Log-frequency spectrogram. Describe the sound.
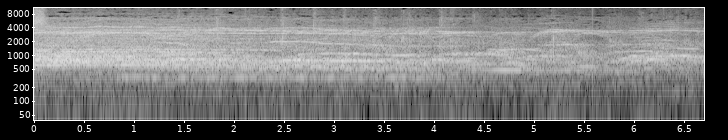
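Audience at a camp gathering cheering and applauding, a dense wash of claps and shouting voices that tapers slightly toward the end.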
